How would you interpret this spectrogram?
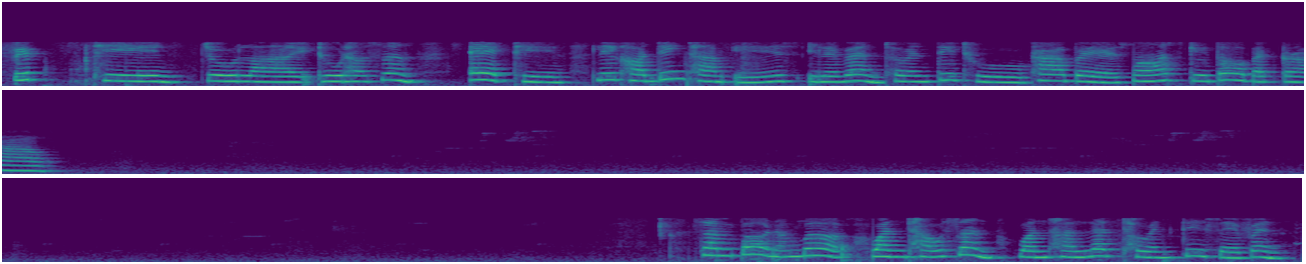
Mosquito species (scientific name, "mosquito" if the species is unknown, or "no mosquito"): no mosquito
